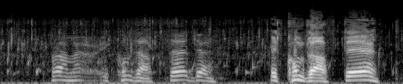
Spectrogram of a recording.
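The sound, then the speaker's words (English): Mountain stream water, running off the eastern side of a high cliff, pours steadily into a bucket used to fetch water for a house with no running water, a soft continuous splashing beneath a man's voice speaking in short phrases. “It comes off the eastern side of the high cliff there up, and she's coming all along, down away, down into this bucket, and there now in August, September last, in the fine weather, this stream was completely dry”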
